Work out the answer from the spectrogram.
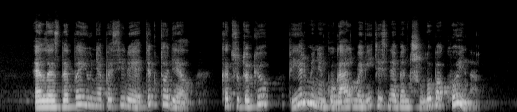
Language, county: Lithuanian, Vilnius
